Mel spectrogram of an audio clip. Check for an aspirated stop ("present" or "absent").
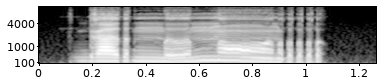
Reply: absent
